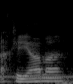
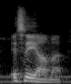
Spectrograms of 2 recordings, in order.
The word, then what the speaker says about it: Isayama: Is it Akiyama? I don't want to get his name wrong. Isayama.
